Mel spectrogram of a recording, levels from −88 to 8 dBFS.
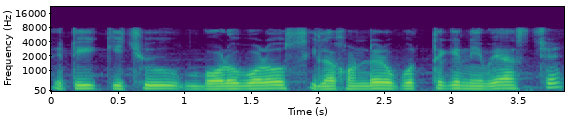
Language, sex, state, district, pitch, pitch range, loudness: Bengali, male, Jharkhand, Jamtara, 140 Hz, 130-145 Hz, -15 LUFS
